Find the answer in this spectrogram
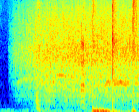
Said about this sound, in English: They knew that they were breaking the law. And they got arrested. And they got arrested. Applaud that.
